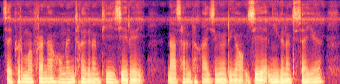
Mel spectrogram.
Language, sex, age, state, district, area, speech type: Bodo, male, 60+, Assam, Chirang, urban, spontaneous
